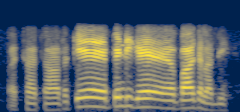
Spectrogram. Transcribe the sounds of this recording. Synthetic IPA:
ə̰tːʃʰaːətːʃʰaːt̪akeːpɪ̃ɳɖiːkepaːt͡ʃəlaːd̪iː

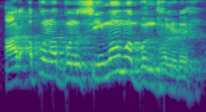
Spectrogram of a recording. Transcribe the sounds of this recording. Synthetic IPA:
aːɾɐpənɐpənsiːmõmẽbə̃nd̪ʱəlɾɐɦi

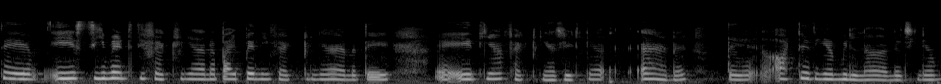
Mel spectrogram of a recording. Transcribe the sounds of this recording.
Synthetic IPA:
t̪eːeːsiːmẽɳʈd̪ĩːpʰɛːk̚ʈəɾijãːɦənpaːipẽːd̪ĩpʰɛːk̚ʈɾijãːɦənt̪ḛː | eːd̪ijãːpʰɛːk̚ʈɾĩjãːd͡ʒeːɽɪjãːɛːɦən | t̪eːa̰ːʈʰːẽːd̪ijãːmɪlːãːɦənd͡ʒɪjãː

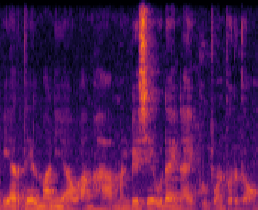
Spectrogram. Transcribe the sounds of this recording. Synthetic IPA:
ḭart̪ɛlmaniawa̰ŋɦamənbɛsɛudajnaikupɔnpərd̪ɔŋ

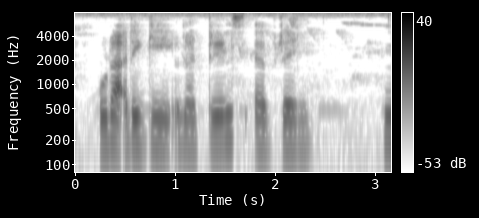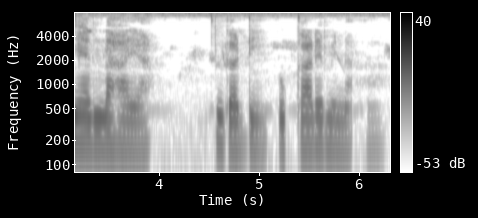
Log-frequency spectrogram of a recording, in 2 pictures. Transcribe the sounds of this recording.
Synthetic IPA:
uɾa̰ʔɾiɡiṵnatɾinsɛbɾɛɲː | ɛlːaɦaja | ɡadiukaɾɛminaʔa

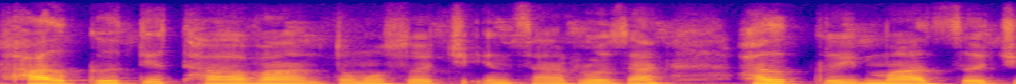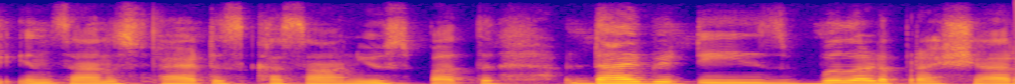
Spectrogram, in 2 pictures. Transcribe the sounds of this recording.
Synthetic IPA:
hɐlkɨt̪it̪ʰaːʋaːnt̪umõːsoːt͡ʃiʔḭnsaːnɾoːzaːn | hɐlkɨmaːzsoːt͡ʃiʔinsaːnɨsfʰɛːʈɨskʰɐsaːnjuspɐt̪ɖaːjbiʈiːzbɨlɐɽpɾɐʃaːɾ

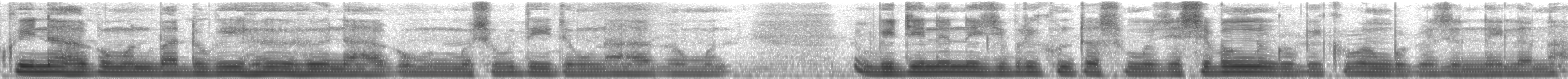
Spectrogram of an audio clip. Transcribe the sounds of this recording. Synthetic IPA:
kʰɯjnaɦaɡɯmunbaduɡijɦɯɦɯnahaɡɯmunmusuwdejdɯwnaɦaɡɯmun | bidinɯnɯjzibɾikʰuntasumuzesibaŋnɯɡubikʰɯbaŋbaɡɯzɯnːajlana

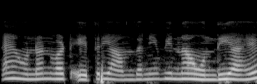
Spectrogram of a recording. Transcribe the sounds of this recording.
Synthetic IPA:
ɛ̃ːɦʊnənɪ̆ʋɐʈʰeːt̪ɪɾiaːmd̪ənibʱɪnɐɦũːnd̪iaːɦe

